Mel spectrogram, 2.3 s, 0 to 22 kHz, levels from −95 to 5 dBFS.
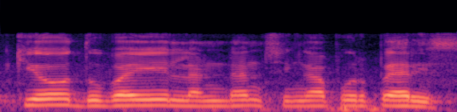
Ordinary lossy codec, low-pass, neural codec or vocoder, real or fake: none; 7.2 kHz; none; real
